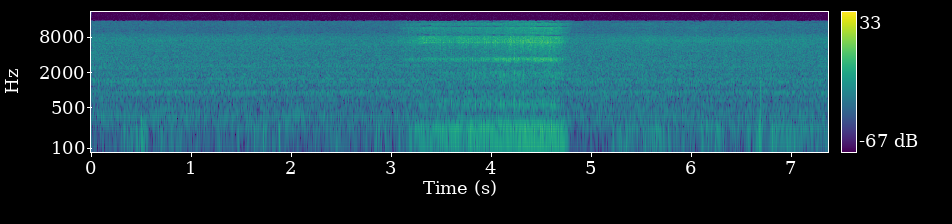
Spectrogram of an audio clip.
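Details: One loud, rough, low snore under two seconds from someone asleep, quiet room noise; ordinary snoring.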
